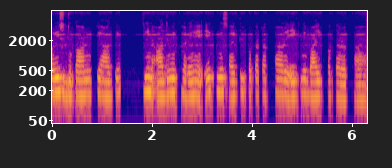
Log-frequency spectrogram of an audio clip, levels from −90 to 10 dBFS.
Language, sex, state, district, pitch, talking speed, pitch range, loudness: Hindi, female, Odisha, Sambalpur, 160 Hz, 210 wpm, 155-175 Hz, -19 LUFS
